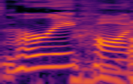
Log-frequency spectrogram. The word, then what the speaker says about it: Marie Kondo: Is it No, it's Marie Kondo. Oh, we both got it wrong. Oh, Marie, is it condo? Yes, Like the place you live? but spelled with a K.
